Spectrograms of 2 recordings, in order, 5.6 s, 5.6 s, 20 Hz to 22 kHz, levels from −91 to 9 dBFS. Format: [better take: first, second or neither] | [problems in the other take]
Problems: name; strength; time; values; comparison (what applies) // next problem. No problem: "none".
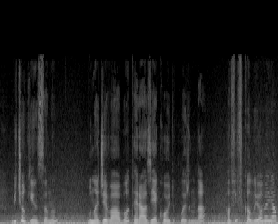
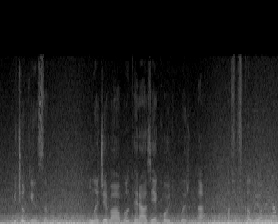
first | wind noise on the microphone; heavy; 2 dB below the speech; occasional gusts in the first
